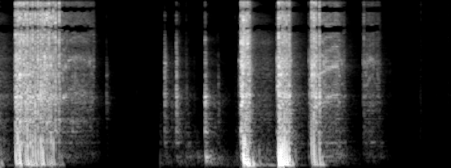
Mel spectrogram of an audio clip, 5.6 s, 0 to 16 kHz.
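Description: Ratchet turning a 13 mm socket to back off a transmission mount nut, with rapid clicking in two short runs about a second in and again about three seconds in, and a few single clicks between.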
